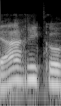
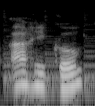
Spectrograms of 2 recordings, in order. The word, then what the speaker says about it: haricot: l'article D, le S, normalement on fait la liaison mais ici avec le mot haricot, il n'y a pas de liaison.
